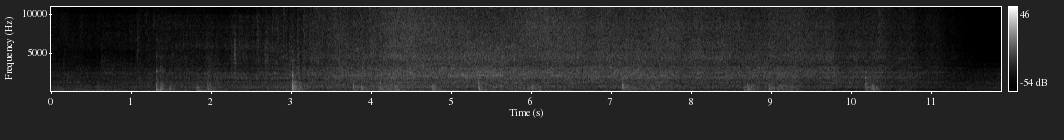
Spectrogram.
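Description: Chopped tomatoes sizzling in hot oil and spices in a metal pot while a wooden spatula stirs them, knocking against the pot now and then. The sizzle builds over the first few seconds and dies down near the end.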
